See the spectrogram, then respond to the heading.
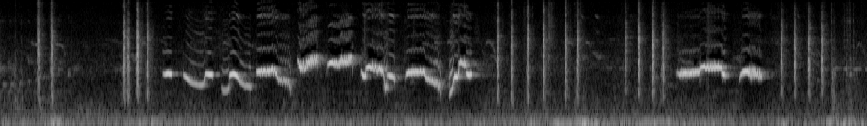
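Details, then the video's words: White-rumped shama, fired up in contest song in the afternoon sun: a long series of loud, rolling whistled notes, with repeated sharp clicks between phrases and a short warbled phrase near the end. "chòe lửa căng lửa hót đấu siết nắng chiều"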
